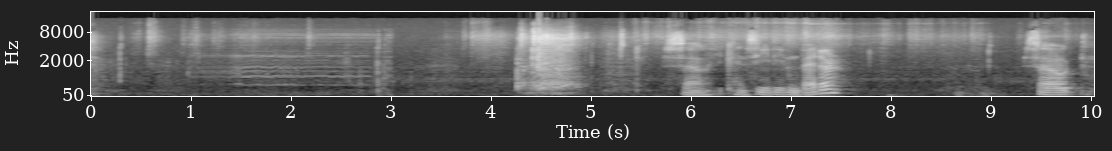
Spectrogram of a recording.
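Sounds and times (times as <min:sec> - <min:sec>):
faint buzzing hum: 0:00.0 - 0:10.0.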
